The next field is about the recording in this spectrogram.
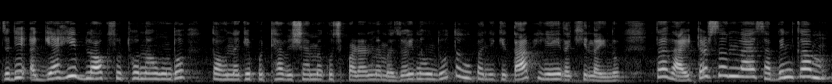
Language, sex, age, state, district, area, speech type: Sindhi, female, 18-30, Rajasthan, Ajmer, urban, spontaneous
